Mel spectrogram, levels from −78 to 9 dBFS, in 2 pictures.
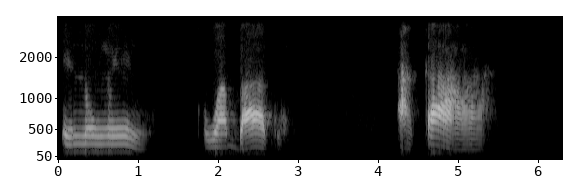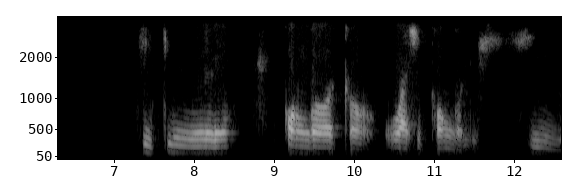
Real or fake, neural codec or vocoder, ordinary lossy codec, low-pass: real; none; AAC, 24 kbps; 3.6 kHz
